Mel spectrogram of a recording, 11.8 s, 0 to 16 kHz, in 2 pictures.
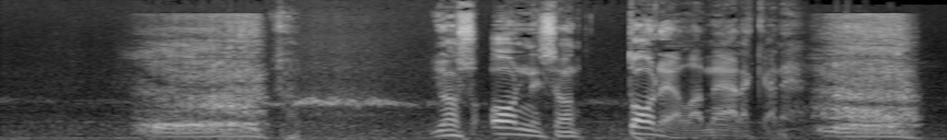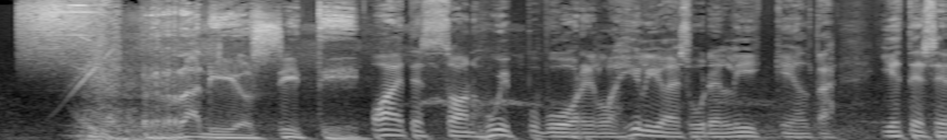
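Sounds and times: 
bear roaring: 0.8 - 1.9, 5.1 - 5.8, 6.5 - 7.4
speech: 2.7 - 5.8, 7.1 - 11.8.

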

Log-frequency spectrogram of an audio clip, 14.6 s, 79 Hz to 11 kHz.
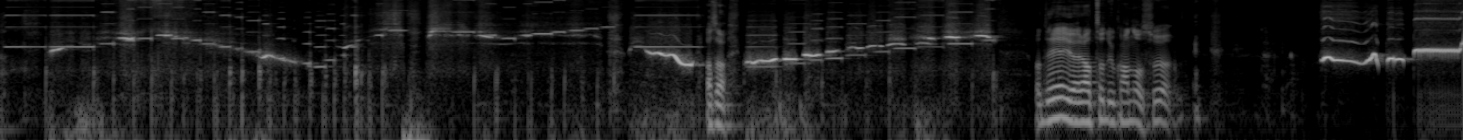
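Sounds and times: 
person whistling a wavering sliding melody: 0.0 - 10.1, 13.2 - 14.6
speech: 7.1 - 7.5, 10.4 - 11.8.

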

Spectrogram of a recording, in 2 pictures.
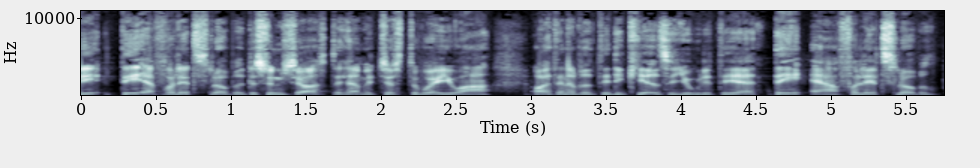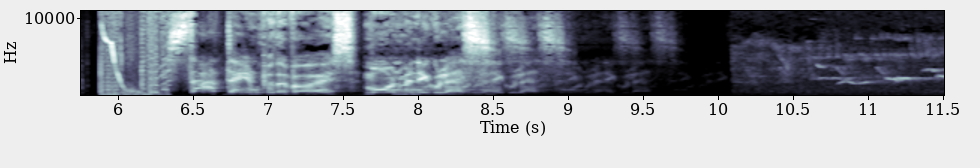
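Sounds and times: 
speech: 0.0 - 9.1
brief vocal passage: 6.4 - 9.6
several birds chirping and tweeting outdoors: 10.1 - 11.5.

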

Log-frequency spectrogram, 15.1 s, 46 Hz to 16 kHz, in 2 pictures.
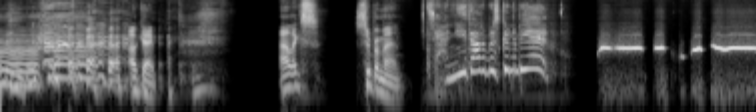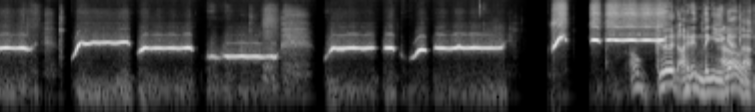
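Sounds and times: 
laughter: 0.0 - 1.8
speech: 0.0 - 2.2, 2.8 - 6.2, 13.8 - 15.1
person whistling a bold heroic film theme tune: 6.0 - 14.3.

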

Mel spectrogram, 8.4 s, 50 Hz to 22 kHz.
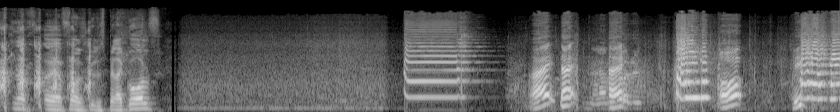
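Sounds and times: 
laughter: 0.0 - 1.5
speech: 0.1 - 1.6, 5.3 - 6.6, 7.2 - 8.3
air horn blast at a golf club: 4.0 - 5.1, 8.0 - 8.3.

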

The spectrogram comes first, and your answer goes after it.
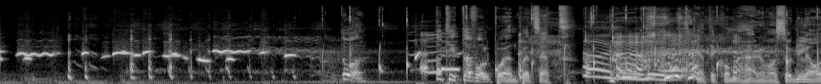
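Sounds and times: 
person whistling a cheerful Christmas tune: 0.0 - 2.6
laughter: 0.4 - 8.2
speech: 3.4 - 3.7, 4.6 - 8.2.

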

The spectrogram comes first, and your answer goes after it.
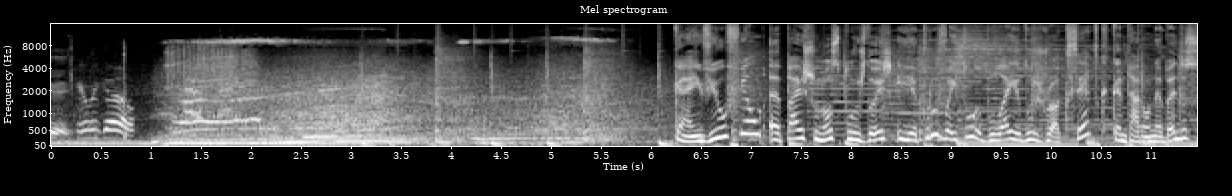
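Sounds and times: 
speech: 0.0 - 1.6, 6.2 - 11.4
sports car engine revving and accelerating through a gear change: 0.8 - 6.2.

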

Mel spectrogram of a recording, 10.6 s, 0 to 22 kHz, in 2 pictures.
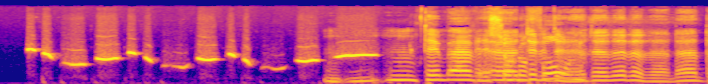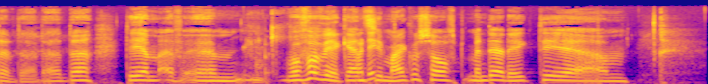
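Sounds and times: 
person whistling a ringtone melody: 0.2 - 2.9
speech: 2.4 - 10.4
several voices talking and laughing loudly: 3.6 - 6.0.

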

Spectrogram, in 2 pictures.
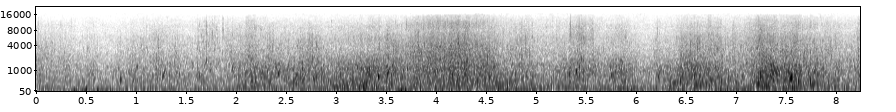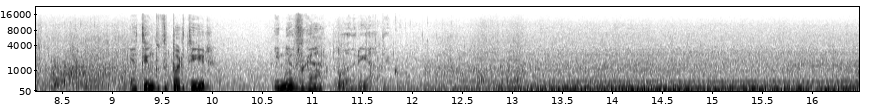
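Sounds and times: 
steady wind: 0.0 - 16.4
water sloshing and lapping around a moored boat on ocean swell: 0.0 - 16.4
speech: 9.2 - 11.8.

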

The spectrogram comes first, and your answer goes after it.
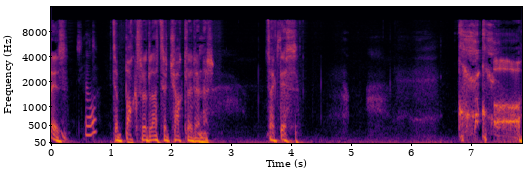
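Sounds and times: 
speech: 0.0 - 2.8, 3.6 - 4.2, 6.8 - 7.8
faint hum: 0.0 - 7.8
child coughing: 6.8 - 7.8.

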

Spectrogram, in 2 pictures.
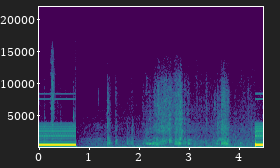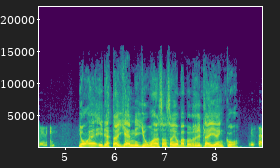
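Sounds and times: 
outgoing phone call ringing tone: 0.0 - 0.8
speech: 5.3 - 8.5.

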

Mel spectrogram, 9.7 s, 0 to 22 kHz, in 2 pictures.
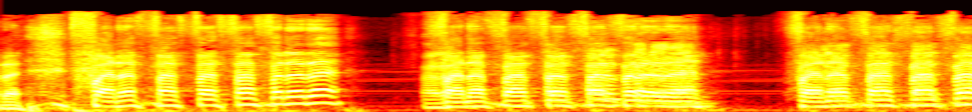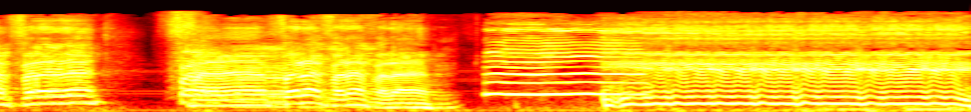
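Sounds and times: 
speech: 0.0 - 7.2, 7.9 - 9.6
voice imitating siren-like theme tune of a Portuguese radio programme: 5.8 - 8.5.

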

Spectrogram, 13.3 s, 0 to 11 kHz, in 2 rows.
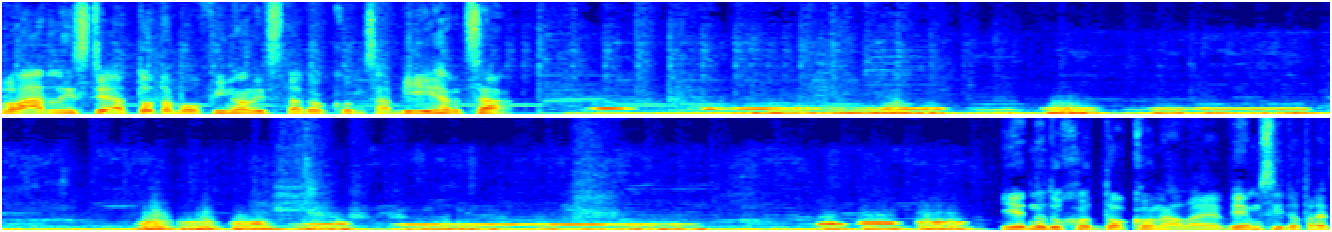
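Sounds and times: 
speech: 0.0 - 2.7, 11.6 - 13.2
person imitating a fujara shepherd's flute with the mouth: 2.9 - 6.7, 7.3 - 11.6
rumbling undertone: 2.9 - 11.5.

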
